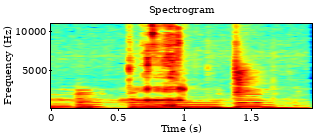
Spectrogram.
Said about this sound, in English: Sorry about my slurping, but the coffee is hot.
